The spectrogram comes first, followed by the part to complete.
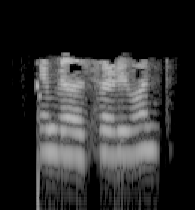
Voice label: Fire Department Dispatch; Grand Junction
